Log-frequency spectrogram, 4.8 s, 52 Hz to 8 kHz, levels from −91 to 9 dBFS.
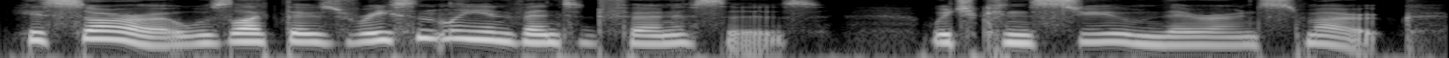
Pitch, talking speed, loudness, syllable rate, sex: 205 Hz, 160 wpm, -19 LUFS, 5.5 syllables/s, female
